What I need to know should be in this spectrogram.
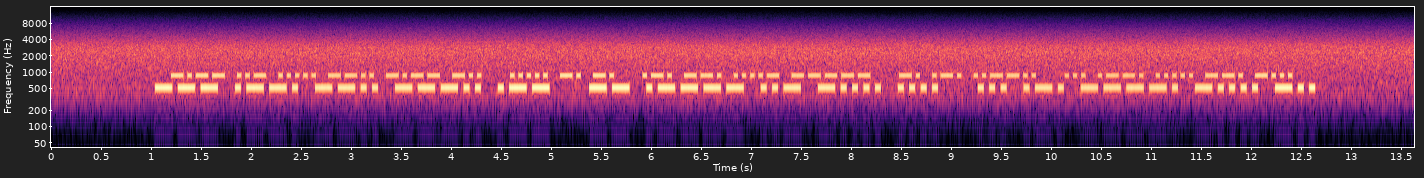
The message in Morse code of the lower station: OPZ8W M1U6H SR96D

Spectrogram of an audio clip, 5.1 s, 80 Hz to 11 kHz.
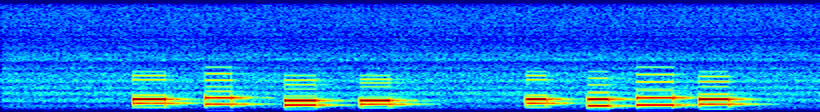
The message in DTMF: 0947 0268

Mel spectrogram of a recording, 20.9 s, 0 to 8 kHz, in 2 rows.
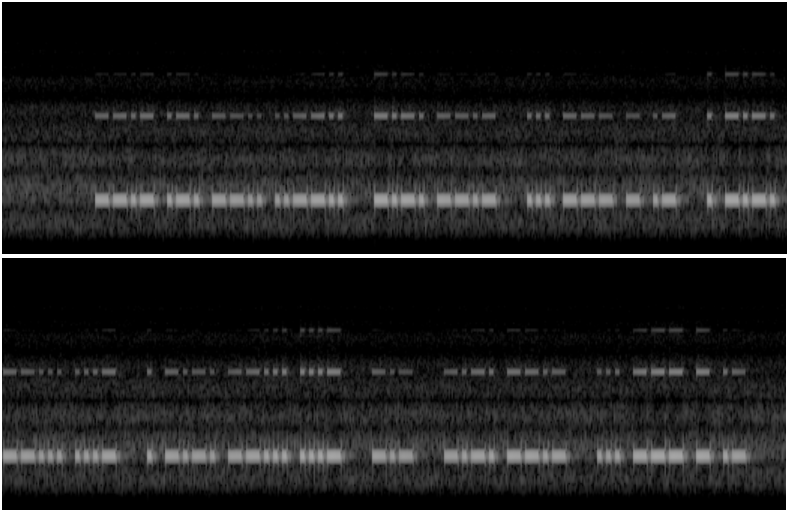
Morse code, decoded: QRZ? CQ SOTA EC7V EC7V K CQ SOTA

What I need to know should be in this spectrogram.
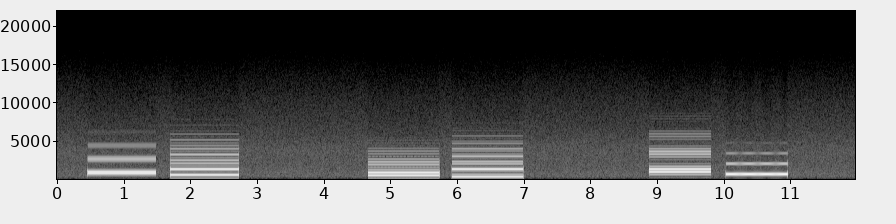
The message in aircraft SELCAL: KM-GR FL-BR MR-HJ

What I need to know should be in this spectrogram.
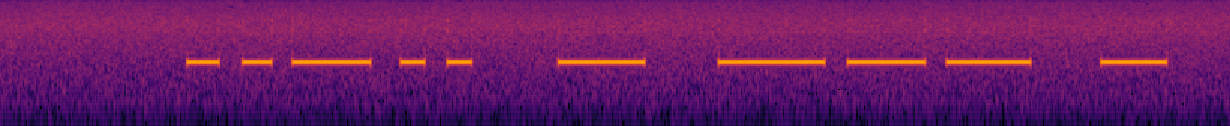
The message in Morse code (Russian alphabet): ЭТОТ

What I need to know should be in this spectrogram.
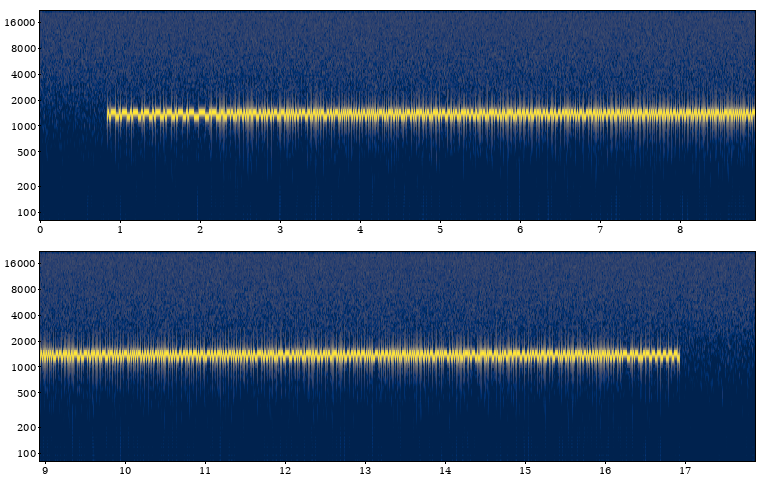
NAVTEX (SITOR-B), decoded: UNKLAR SCHEINT UNS AUCH DIE FORMULIERUNG DER EUROPAISCHEN KOMMISSION ZUR KOMPLEMENTARITAT ZU SEIN.

